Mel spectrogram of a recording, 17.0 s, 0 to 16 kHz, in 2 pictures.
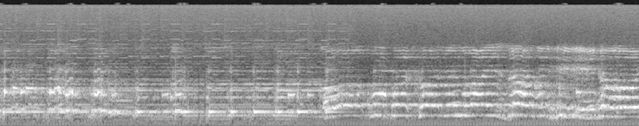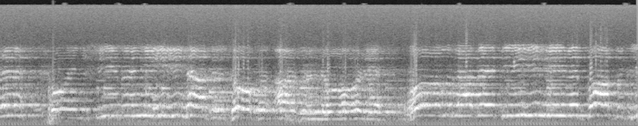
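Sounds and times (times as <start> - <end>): plucked lutes: 0.0 - 17.0
men singing: 4.3 - 17.0.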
